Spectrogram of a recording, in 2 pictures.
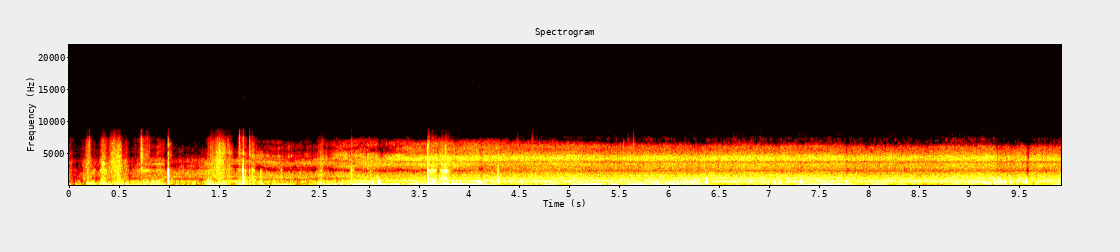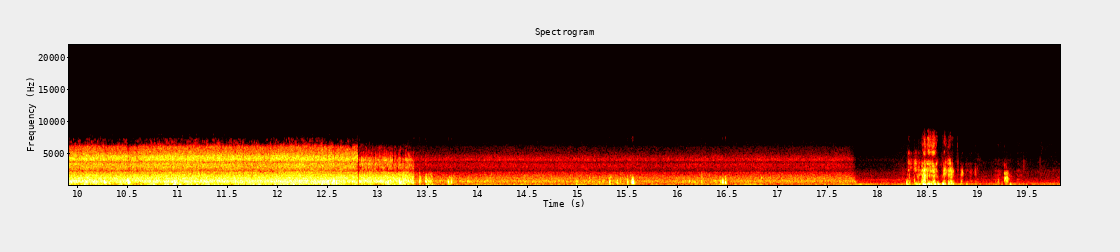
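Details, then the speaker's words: Pleural friction rub: a rough, grating, scratchy chest sound heard in both inspiration and expiration, which disappears when the patient takes a breath and holds it. "Cómo es el flote peal se escucha en ambos tiempos en inspiración expiración es udo rudo y cuando le pedimos al paciente que tome aire y que contenga la respiración el frote obviamente desaparece"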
